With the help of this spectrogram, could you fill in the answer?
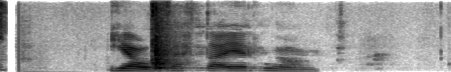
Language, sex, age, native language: Icelandic, male, 10, Icelandic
